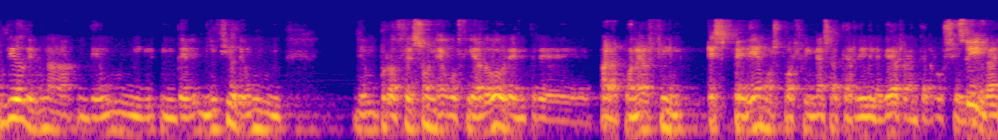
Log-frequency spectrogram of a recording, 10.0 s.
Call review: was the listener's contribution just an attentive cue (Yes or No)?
No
